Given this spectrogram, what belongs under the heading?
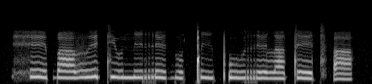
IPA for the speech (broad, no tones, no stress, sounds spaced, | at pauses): h e ɓ a v ɪ tʲ u n i r ɪ ɠ ʊ ǃ i pʼ u r ɪ l a t e t͡sʼ a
